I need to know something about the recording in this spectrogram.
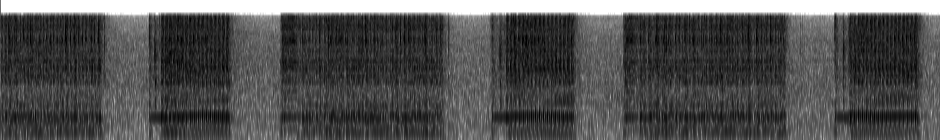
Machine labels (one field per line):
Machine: slide rail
